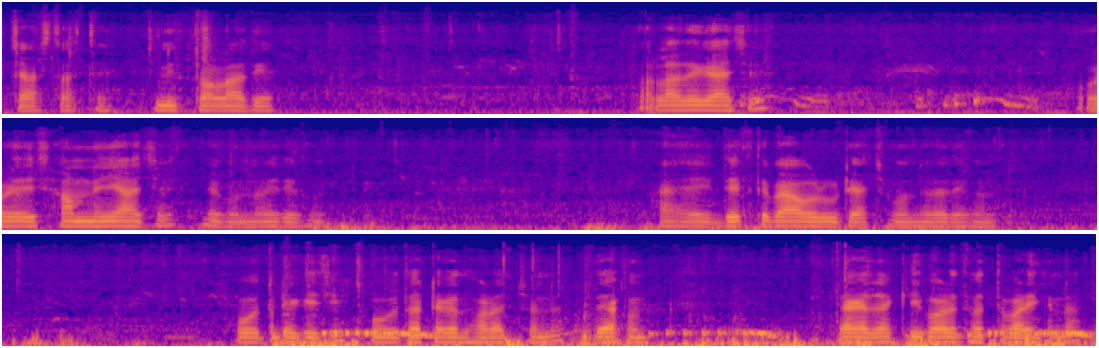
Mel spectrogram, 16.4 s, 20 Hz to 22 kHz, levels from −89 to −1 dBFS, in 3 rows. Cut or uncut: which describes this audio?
cut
